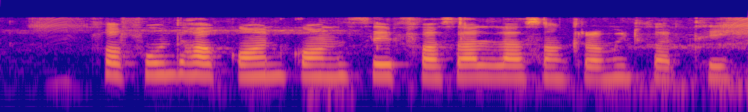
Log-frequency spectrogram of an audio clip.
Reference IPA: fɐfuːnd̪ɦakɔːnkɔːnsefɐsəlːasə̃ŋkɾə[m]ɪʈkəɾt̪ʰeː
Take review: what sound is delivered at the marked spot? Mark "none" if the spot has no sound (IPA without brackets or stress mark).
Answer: m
